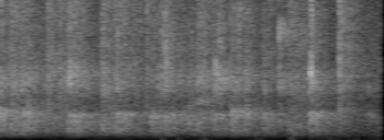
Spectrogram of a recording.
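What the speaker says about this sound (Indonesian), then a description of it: "Boleh kasih tepuk tangan buat worship leader, singers, dan para musicians." A church congregation claps for the worship leader, singers and musicians at a sermon, a short burst of many hands applauding at moderate loudness, fairly steady and unaccompanied by speech.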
